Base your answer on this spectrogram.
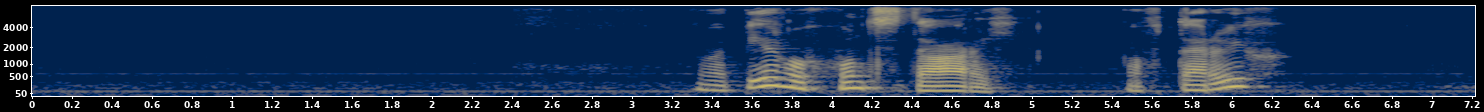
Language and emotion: Russian, neutral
